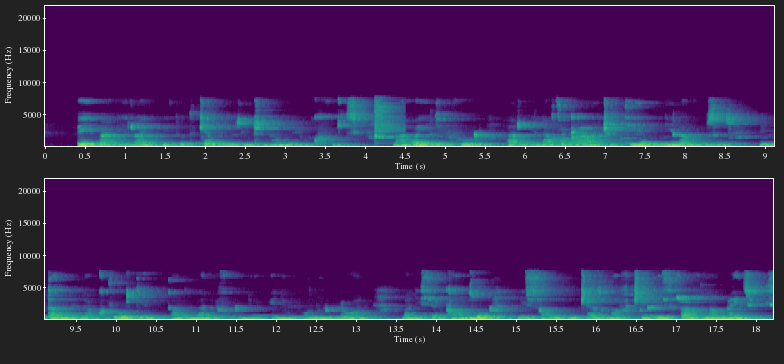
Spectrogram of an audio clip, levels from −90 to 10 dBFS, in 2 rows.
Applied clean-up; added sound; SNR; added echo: none; Gong; 11 dB; reverberation time 0.9 s.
